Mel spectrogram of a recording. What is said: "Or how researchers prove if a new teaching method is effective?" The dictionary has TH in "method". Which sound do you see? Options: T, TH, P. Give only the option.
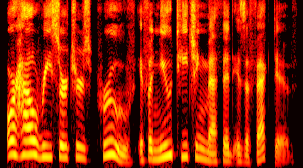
TH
